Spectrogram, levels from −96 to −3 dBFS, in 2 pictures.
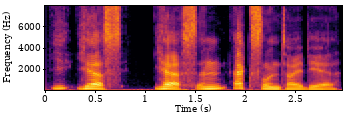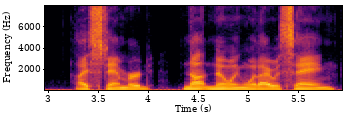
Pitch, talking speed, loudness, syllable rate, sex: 155 Hz, 130 wpm, -18 LUFS, 3.9 syllables/s, male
